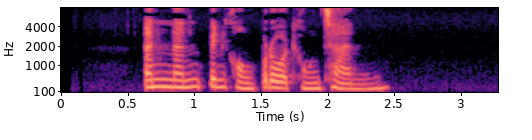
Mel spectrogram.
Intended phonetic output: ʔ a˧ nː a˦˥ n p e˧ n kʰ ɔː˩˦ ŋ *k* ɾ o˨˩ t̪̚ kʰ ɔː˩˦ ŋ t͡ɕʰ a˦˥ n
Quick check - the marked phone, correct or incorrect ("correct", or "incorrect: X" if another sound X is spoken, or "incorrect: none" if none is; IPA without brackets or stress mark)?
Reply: incorrect: p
